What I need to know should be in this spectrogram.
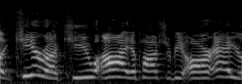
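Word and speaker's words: Qi'ra: Kira, spelled Q-I-apostrophe-R-A, pronounced Kira.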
